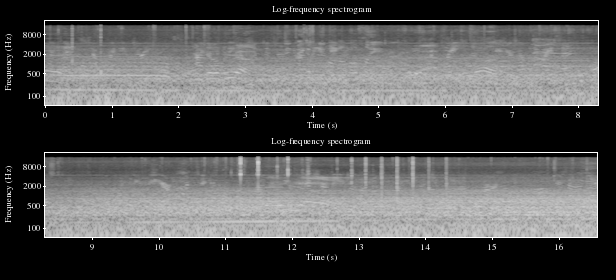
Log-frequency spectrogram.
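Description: Steady engine and air noise inside an airliner cabin on the ground, growing a little louder in the second half, with voices and a few clicks over it.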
